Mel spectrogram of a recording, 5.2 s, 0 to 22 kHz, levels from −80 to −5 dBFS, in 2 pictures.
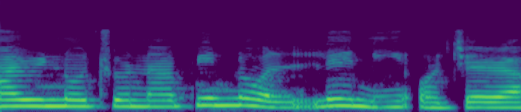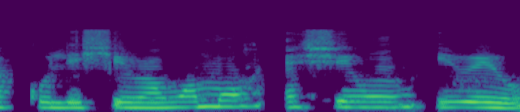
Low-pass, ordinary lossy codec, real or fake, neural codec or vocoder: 7.2 kHz; none; real; none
